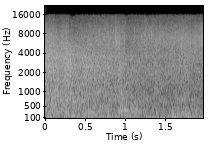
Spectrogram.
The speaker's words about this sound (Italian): annunciato quasi profeticamente da un furioso temporale, nasce Nikola Tesla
